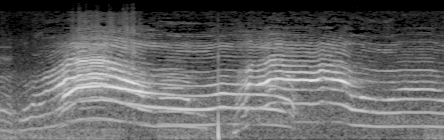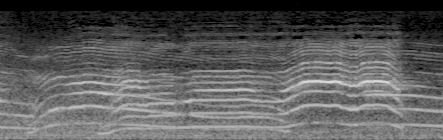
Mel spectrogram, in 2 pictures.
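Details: Domestic cat meowing in a series of loud, drawn-out harmonic cries, the first rising and falling sharply, followed by several shorter wavering meows over nearly nine seconds; a single sharp click midway.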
